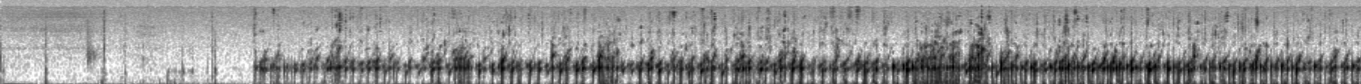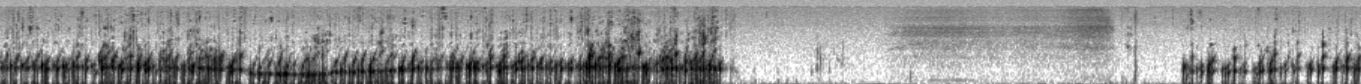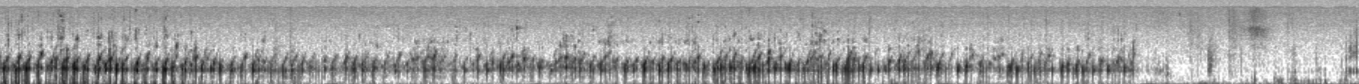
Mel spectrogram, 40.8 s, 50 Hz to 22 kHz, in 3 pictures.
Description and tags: STE-006 throat
sound of gargling water in the throat
taken by zoom h2
gargle, rinse, throat, water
